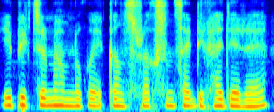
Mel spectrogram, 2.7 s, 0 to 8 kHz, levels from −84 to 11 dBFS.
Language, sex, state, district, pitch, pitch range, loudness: Hindi, female, Arunachal Pradesh, Longding, 185 Hz, 180-195 Hz, -16 LUFS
